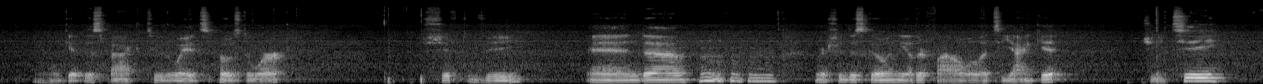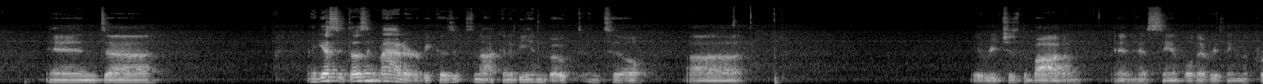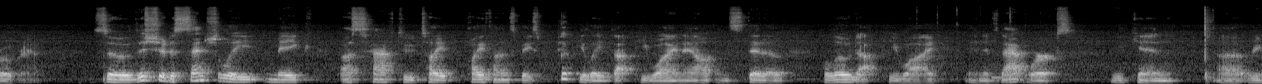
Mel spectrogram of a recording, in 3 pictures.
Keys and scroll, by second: 0.0 x, 0.2 Up, 0.5 x, 0.7 Up, 1.0 x, 1.5 Up, 2.6 Left, 4.1 shift+v, 4.4 shift+Down, 9.9 y, 11.3 g, 11.6 t, 16.1 Down, 17.8 Return, 18.6 Up, 19.3 Up, 20.0 Escape, 20.4 p, 21.7 Down, 23.0 Down, 23.6 Up, 24.9 Up, 26.0 Up, 26.0 d, 34.5 Escape, 35.1 shift+;, 35.5 shift+w, 36.4 w, 37.3 Return.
